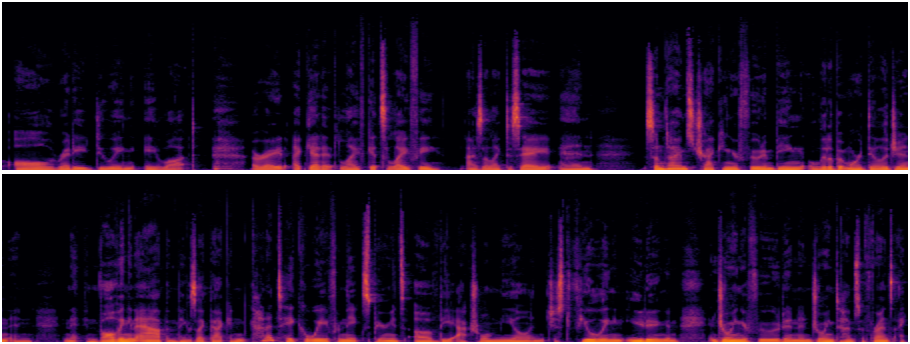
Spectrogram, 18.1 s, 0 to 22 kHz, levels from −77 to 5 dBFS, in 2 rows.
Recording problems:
choppy; occasionally; at 3 s; 4% of the speech affected

